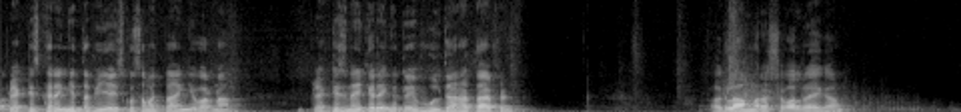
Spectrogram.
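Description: A young man speaks clearly and with animation, close by.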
